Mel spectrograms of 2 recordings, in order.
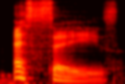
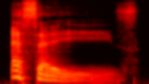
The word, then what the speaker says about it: essays: hate writing essays essays the stress is on the first syllable e the say is longer but softer essays essay the y i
